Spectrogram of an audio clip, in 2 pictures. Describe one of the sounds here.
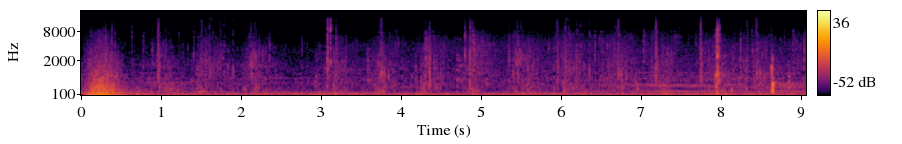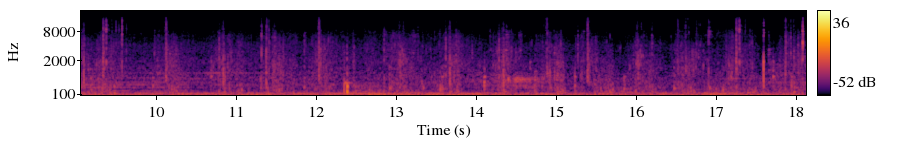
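A torch fire crackles softly.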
